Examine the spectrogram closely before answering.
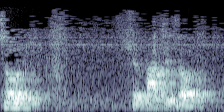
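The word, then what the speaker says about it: συσχηματίζω: The word conform in the Greek it's pronounced son shamatizo.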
